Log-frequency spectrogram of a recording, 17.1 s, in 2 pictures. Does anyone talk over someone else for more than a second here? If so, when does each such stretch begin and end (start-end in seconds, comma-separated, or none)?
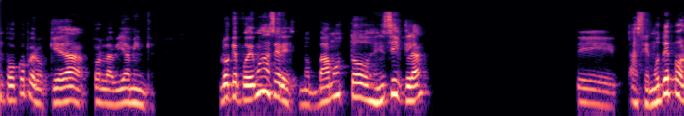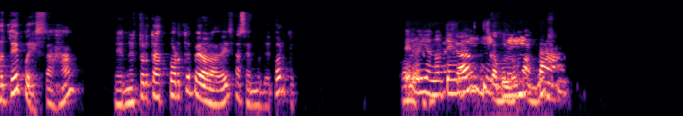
13.6-15.3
